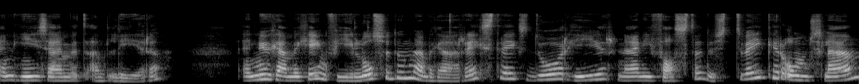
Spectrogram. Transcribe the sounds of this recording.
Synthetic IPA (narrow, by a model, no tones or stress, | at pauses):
ɛnɦiːɹzɛjnʋətʰa̰ːnətlɪːɾən | ʔɛnːyɣaːnʋəɣeːnviːlɔsədunmaːɹʋəɣaːnrɛxtstreːksdoːrɦiːrnaːɹdivɑ̰stədɵstʋejkɪːɾɔmslaːn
